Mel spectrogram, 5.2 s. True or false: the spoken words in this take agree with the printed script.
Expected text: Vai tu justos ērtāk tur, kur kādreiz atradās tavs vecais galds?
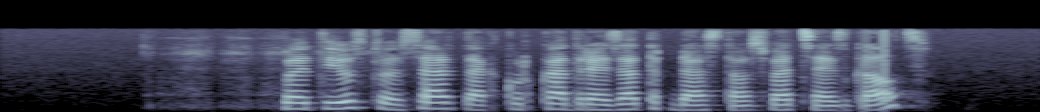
false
